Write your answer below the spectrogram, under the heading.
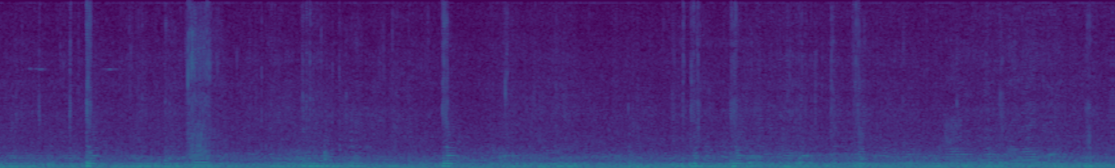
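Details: Honey bees at work within an opened hive, recorded by a microphone lowered into it on a sunny day: an even, murmuring hum broken by scattered clicks and taps.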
